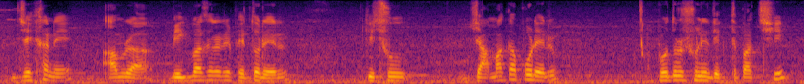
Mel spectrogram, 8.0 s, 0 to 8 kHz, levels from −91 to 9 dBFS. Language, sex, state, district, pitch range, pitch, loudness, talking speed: Bengali, male, West Bengal, Alipurduar, 120-145 Hz, 135 Hz, -16 LUFS, 65 wpm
